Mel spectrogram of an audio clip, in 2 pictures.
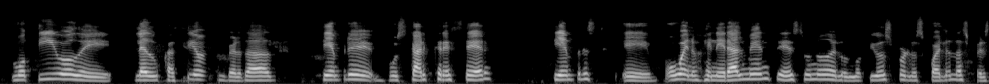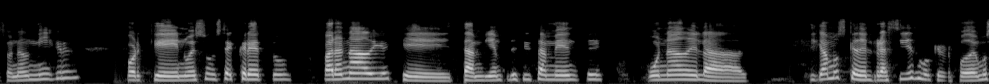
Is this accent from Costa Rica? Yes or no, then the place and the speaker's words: yes; Greater Metropolitan Area, Costa Rica; born there; creo que también muchas nacimos en San José o en Heredia o en el Gran Área Metropolitana.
